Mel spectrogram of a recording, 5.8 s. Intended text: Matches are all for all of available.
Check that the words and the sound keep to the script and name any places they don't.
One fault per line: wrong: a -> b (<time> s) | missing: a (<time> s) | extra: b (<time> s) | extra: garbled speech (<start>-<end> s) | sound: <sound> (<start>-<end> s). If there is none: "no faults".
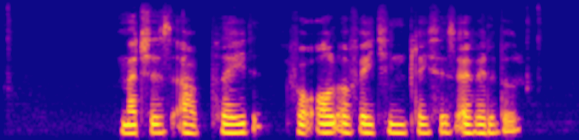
wrong: all -> played (2.1 s)
extra: eighteen places (3.6 s)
